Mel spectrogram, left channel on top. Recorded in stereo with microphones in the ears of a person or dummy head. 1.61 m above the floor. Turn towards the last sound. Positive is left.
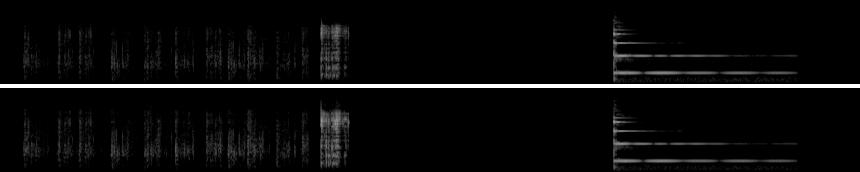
turn(degrees=10)  # may be behind; listen again after turning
